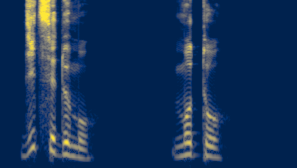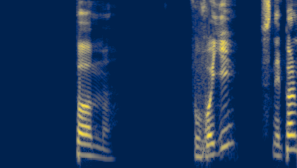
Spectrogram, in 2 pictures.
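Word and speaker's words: ผม: On dit pomme, comme une pomme. Ce mot s'écrit sans aucune voyelle. C'est donc le O de moto qu'il faut prononcer de façon courte.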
